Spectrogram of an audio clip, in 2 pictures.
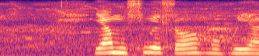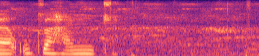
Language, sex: Southern Sotho, female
